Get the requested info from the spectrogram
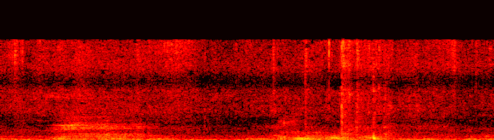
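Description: Near silence, with faint rustling and a light click near the end from hands handling a woven-wire fence.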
